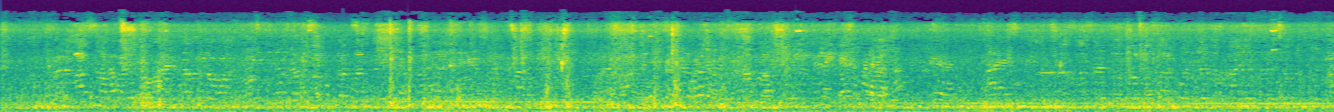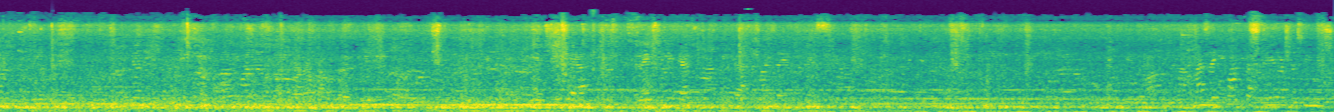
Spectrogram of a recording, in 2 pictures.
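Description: Steady running noise inside the cabin of a moving electric suburban train, with a faint drawn-out hum that slides slowly in pitch and scattered clicks from the running gear.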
